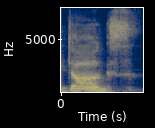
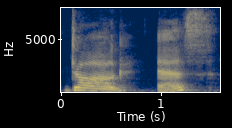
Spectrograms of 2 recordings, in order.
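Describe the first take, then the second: First: The final s is blended into the word. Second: The final s is said apart from the word. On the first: The speaker calls it right. "they say dogs" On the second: The speaker calls it wrong. "they don't say um"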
